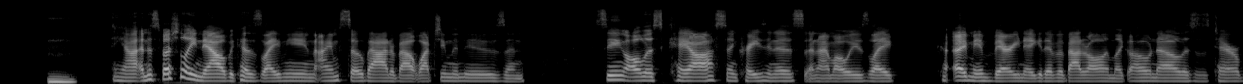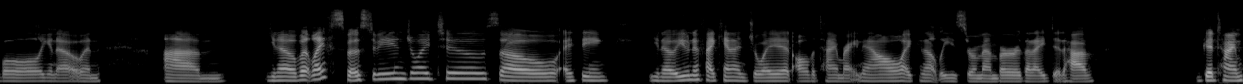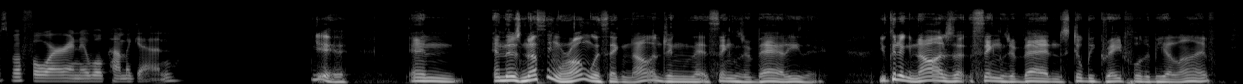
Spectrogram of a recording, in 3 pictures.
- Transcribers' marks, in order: tapping; scoff
- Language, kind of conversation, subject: English, unstructured, How can focusing on happy memories help during tough times?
